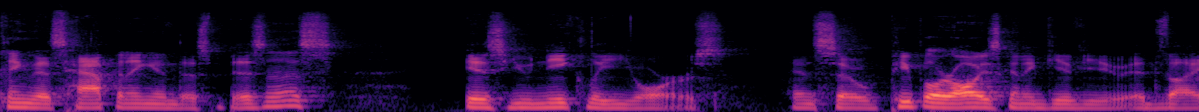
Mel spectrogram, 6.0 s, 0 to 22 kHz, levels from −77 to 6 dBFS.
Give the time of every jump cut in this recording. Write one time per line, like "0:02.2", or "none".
0:03.7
